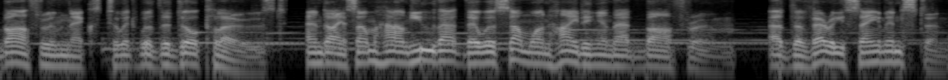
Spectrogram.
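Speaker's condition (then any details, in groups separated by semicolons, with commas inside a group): No condition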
